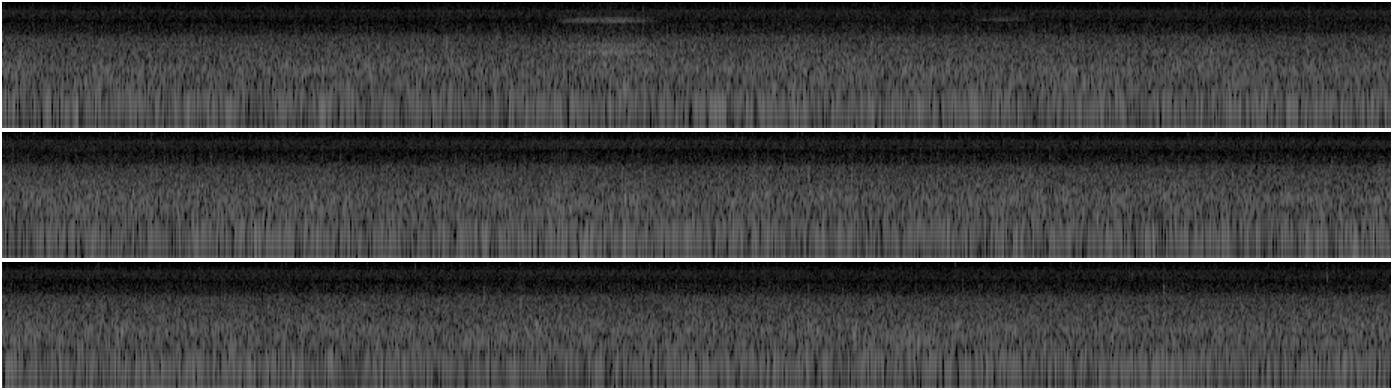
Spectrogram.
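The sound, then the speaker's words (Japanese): Steady rushing water flows without pause down a waterway between rice terraces, a dense, even hiss like a stream, with no voices and no breaks in the sound. “流れの音、川の音みたい。”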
